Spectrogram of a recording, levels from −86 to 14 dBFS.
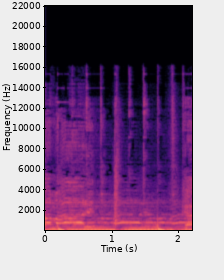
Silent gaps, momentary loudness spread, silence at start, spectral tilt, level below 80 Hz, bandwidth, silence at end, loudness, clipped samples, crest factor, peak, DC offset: none; 4 LU; 0 s; -5.5 dB/octave; -20 dBFS; 16.5 kHz; 0 s; -16 LUFS; under 0.1%; 10 dB; -4 dBFS; under 0.1%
